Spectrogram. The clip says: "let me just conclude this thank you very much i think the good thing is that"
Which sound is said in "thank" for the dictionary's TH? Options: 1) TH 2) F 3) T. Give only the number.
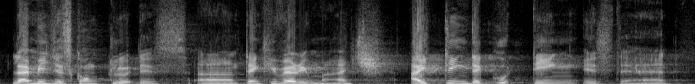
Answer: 3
